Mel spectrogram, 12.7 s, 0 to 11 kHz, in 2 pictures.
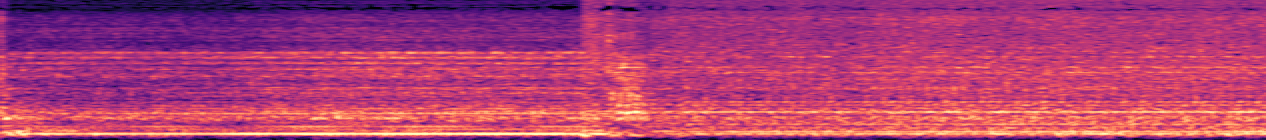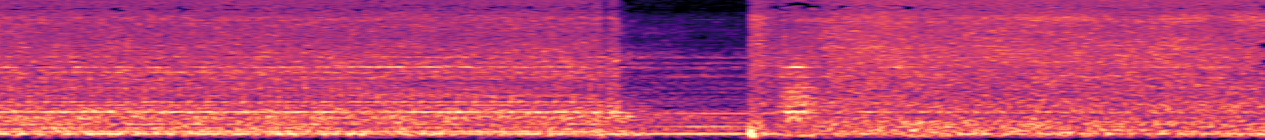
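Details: HTP high-pressure pump, 4 HP per owner, switched on directly: switches on at about three seconds and settles into a steady, even buzzing drone with no knocks or surging; normal running.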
